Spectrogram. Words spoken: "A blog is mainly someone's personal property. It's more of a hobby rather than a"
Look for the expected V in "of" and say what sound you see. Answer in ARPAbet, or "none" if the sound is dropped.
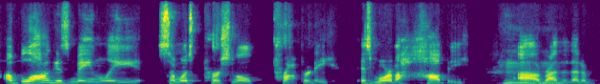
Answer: V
